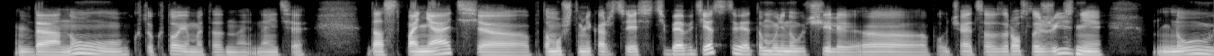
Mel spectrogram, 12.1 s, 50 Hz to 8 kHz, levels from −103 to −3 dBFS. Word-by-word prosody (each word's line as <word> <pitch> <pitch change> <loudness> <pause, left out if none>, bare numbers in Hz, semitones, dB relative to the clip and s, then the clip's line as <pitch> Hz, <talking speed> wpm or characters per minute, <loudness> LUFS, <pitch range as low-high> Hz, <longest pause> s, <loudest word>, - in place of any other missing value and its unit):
Да, 110 0 +3
ну 120 -3 -2
кто 110 - -11
кто 130 +3 -2
им 110 -4 -2
это 105 0 -7
зна 105 -1 -8
знаете 105 +2 -7 0.6
даст 110 0 +1
понять, 125 +9 +5
э, 100 -1 +2
потому 115 +3 -1
что 115 - -5
мне 115 0 0
кажется, 120 0 -2
если 110 0 0
тебя 130 -1 +3
в 135 - -8
детстве 160 0 +2
этому 130 0 -1
не 125 - +2
научили, 115 -2 -1
э, 110 -1 -2
получается 115 0 -3
взрослой 115 0 -1
жизни, 125 -2 0 0.5
ну, 130 +5 -1
115 Hz, 135 wpm, -25 LUFS, 110-125 Hz, 0.6 s, понять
